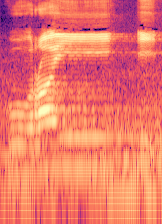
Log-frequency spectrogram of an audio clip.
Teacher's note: maka bunyi ya sukunnya itu terbunyi i, ya, bukan e. Quraisy atau Quraisy samar-samar, ya, tapi harus bunyi i. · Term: mad lin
